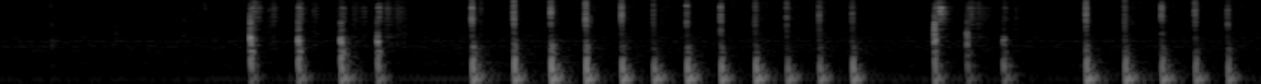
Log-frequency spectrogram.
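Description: Ink applicator tapped quickly and repeatedly onto a stencil lying on paper over a wooden table, stencilling a number in ink. A run of short, sharp knocks, about five a second, starts about a second in and goes on in bursts with brief pauses.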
